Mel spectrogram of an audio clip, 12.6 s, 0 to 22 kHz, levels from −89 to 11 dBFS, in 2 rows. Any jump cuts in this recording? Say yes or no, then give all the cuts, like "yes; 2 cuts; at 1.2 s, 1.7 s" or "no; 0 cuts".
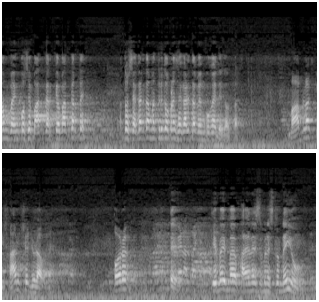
no; 0 cuts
